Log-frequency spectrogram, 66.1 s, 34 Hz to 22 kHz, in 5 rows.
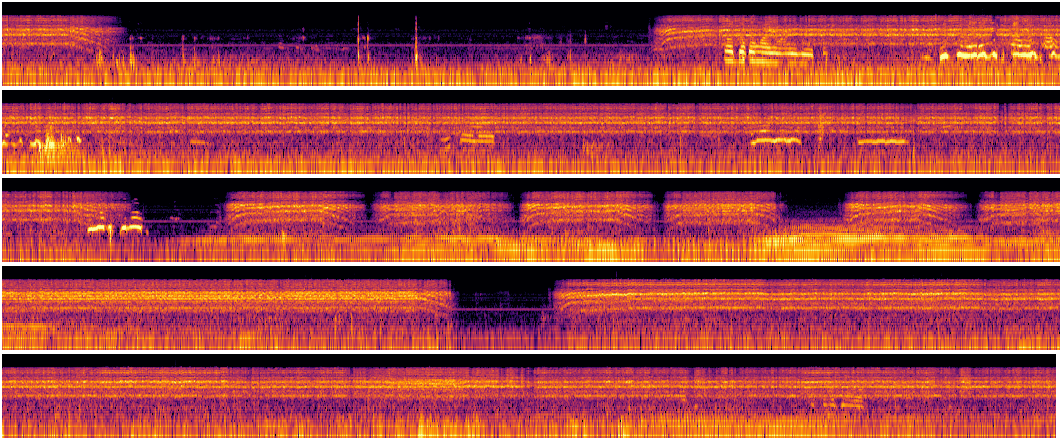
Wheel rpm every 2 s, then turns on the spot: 150, 0, 0, 0, 160, 230, 230, 230, 240, 240, 230, 230, 230, 190, 30, 130, 130, 140, 90, 110, 210, 210, 150, 90, 220, 230, 230, 230, 230, 220, 230, 230, 230.
none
